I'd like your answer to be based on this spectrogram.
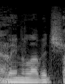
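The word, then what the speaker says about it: Lene Lovich: She Lena Lovitch. Was that how you say her name? – Lena Lovitch.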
